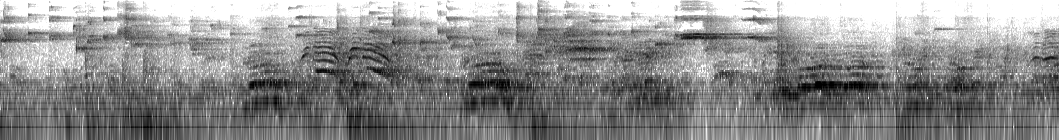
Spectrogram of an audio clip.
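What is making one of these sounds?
Spectators murmur and call out in a large echoing gym.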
